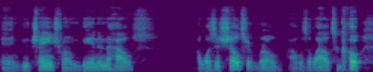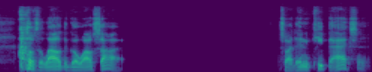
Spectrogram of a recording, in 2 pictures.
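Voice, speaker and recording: A man's voice: on the low side, moderate pace, long pauses, husky, dry recording, studio quality. A man hosting a livestream, talking casually and reading chat messages in a loose, slangy, conversational way. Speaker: livestream host.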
